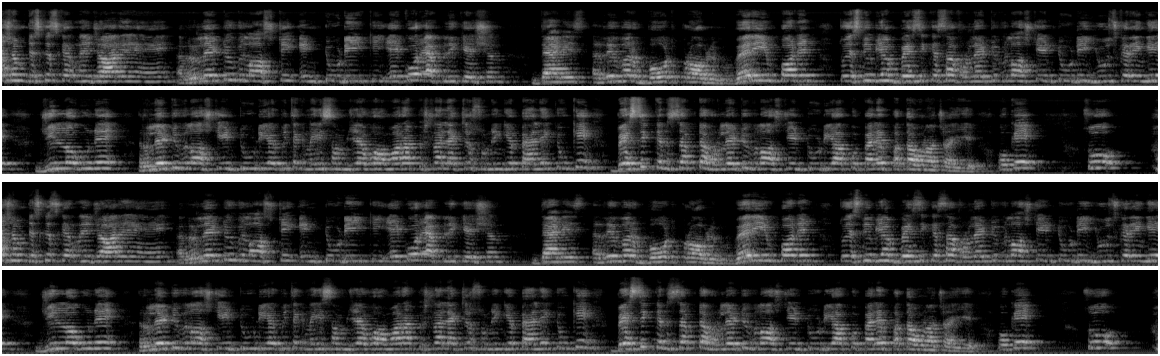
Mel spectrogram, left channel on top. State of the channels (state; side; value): noise; right; hum, 27 dB below the sound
